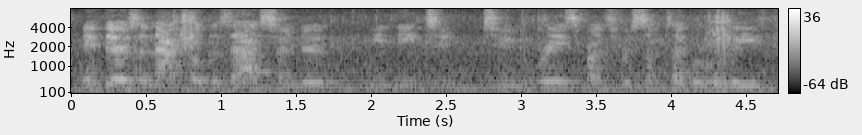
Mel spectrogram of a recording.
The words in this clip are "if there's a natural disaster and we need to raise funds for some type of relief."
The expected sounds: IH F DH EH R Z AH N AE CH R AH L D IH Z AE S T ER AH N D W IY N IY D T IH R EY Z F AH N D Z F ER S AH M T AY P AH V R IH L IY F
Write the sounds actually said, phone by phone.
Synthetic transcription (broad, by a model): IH F DH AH R Z AH N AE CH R L D IH Z AE S T ER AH N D W IY N IY D T IH R EY Z F AH N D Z F ER S AH M T AY P AH V R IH L IY F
